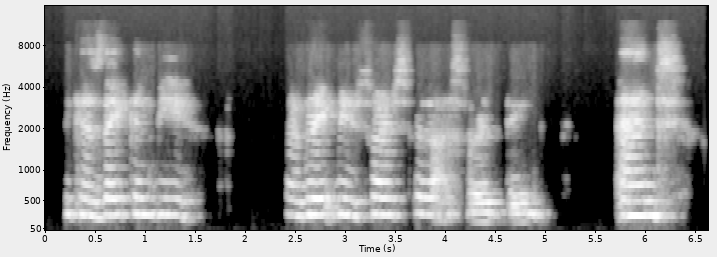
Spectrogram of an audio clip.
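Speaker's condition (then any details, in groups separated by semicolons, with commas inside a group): Cerebral palsy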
